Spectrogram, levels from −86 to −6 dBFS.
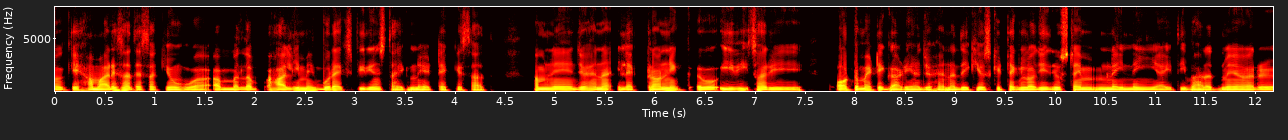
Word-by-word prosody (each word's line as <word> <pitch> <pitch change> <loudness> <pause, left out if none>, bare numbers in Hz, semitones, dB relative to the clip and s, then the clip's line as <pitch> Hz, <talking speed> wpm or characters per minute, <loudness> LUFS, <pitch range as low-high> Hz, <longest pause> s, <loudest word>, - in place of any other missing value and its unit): कि 100 - 0
हमारे 95 +4 +3
साथ 115 -6 0
ऐसा 90 +1 -3
क्यों 90 +1 -1
हुआ। 85 -1 -1
अब 95 - +1
मतलब 100 -1 -2 0.2
हाल 95 0 +1
हीं 115 - +2
में 115 +1 +2
एक 110 - -1
बुरा 110 +2 +3
एक्सपीरियंस 100 -1 -2
था 80 - 0
एक 85 - -4
नए 85 0 +1
टेक - - -3
के - - -4
साथ। 70 -1 -4 0.5
हमने 105 0 +3
जो 100 - +3
है 105 - -1
ना 105 +2 +3
इलेक्ट्रॉनिक 100 +5 0
वो 100 0 +3
ईवी 105 +3 +2
सॉरी 90 -5 0 0.4
ऑटोमैटिक 120 -2 +2
गाड़ियाँ 85 -1 0
जो - - 0
है - - -1
ना - - +2
देखिए 90 +3 +1
उसकी 90 - -3
टेक्नोलॉजी 90 0 +1
उस 95 - -1
टाइम 90 -2 +2 0.2
नई-नई 95 +1 +1
आई 80 0 -4
थी 85 - 0
भारत 85 0 0
में 85 - +2
और 85 0 0
95 Hz, 215 wpm, -25 LUFS, 85-105 Hz, 0.5 s, हमारे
